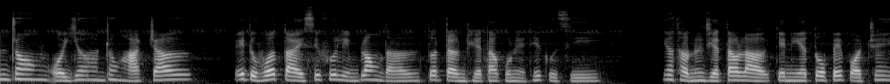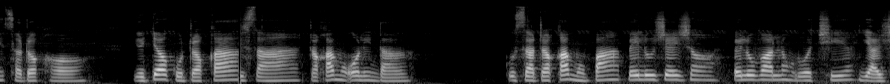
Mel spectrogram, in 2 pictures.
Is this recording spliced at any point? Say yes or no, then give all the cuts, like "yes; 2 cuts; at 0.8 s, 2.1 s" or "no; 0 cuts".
yes; 1 cut; at 11.4 s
